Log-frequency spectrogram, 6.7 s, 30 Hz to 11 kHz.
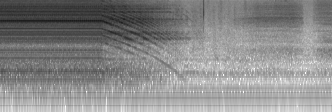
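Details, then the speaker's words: Aqua Hot 400D RV boiler burner: blower hums at a steady high whine, then winds down to silence with no firing rumble. It runs without igniting and locks out. Owner suspects air in the system, so no fuel reaches the nozzle and the CAD cell cuts it off. "So, that may be what we're experiencing right now is it's trying to it's trying to move that air through the system and there's no fuel getting to the nozzle right now and the CAD cell is cutting it off."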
